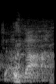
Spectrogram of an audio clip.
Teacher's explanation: You kind of drop the R at the end and emphasise the A.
